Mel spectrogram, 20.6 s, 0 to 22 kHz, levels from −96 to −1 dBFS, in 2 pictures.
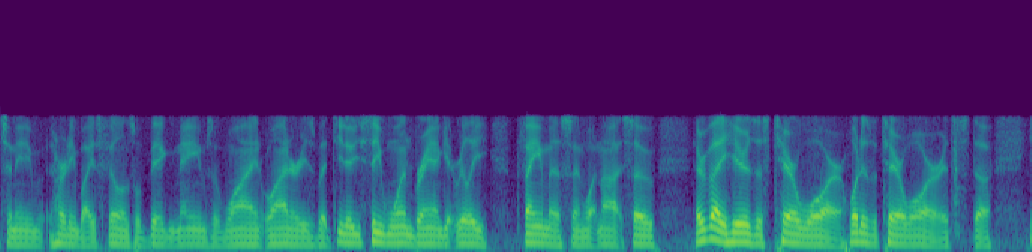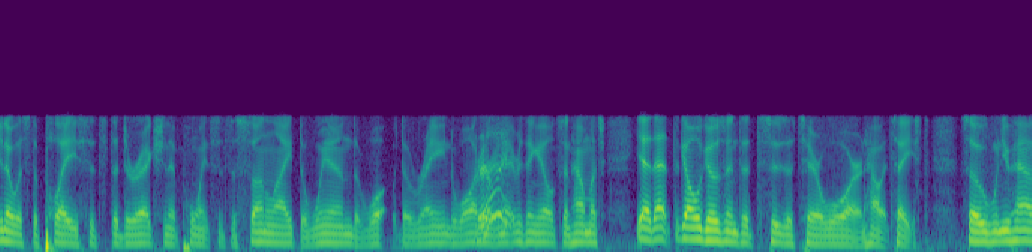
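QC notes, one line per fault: No faults found; the speech carries the expected G.711 telephone coding, with nothing above 4 kHz and only faint level-following quantisation noise.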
